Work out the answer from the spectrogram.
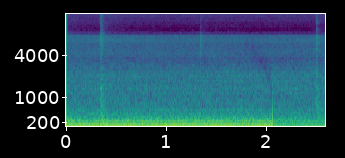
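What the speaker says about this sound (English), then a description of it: "So I got the APU running" A truck's auxiliary power unit runs with a steady low engine rumble close by, holding constant before dropping slightly in level near the end.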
